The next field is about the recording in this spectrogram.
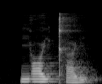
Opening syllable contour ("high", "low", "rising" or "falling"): high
